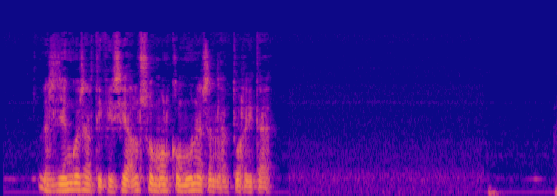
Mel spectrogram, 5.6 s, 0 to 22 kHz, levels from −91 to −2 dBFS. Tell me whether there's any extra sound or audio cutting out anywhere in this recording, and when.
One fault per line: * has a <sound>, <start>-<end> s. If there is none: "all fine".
all fine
